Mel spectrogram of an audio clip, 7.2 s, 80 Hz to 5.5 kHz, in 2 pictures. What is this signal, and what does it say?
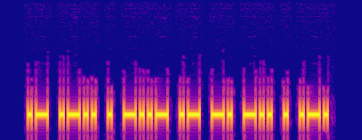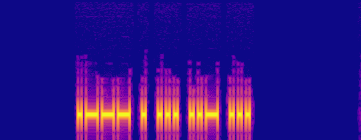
Morse code, heard as a keyed tone, about 30 wpm, 550 Hz. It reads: ALEXANDER JESUS
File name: Ultimate Word List / 30WPM Ultimate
